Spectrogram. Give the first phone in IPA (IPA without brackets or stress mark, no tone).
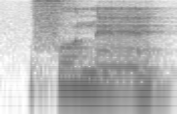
f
